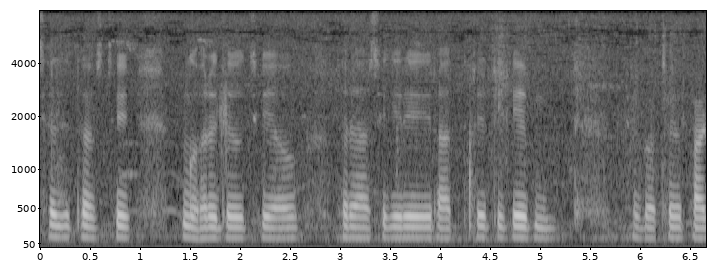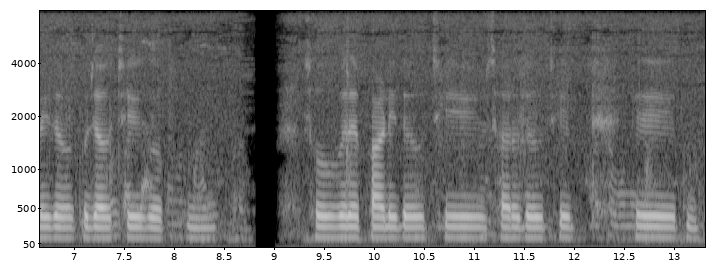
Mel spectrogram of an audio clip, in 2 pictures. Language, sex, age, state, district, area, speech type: Odia, male, 18-30, Odisha, Malkangiri, urban, spontaneous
